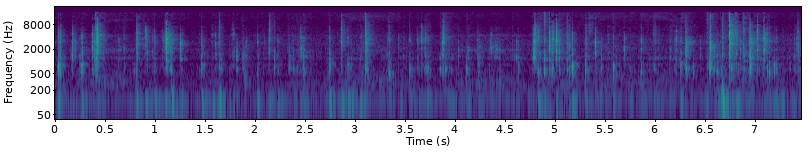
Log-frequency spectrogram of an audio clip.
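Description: Thumbs click the D-pad and face buttons of a green, hollow plastic Nintendo 64 controller held in both hands. A quiet, rapid, irregular stream of short, bright plastic clicks, each dying away almost instantly, rises into denser bursts near the end.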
